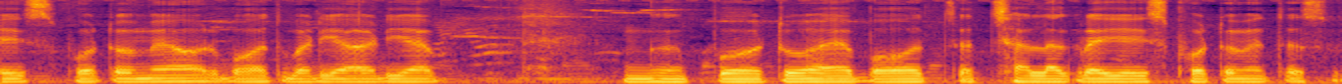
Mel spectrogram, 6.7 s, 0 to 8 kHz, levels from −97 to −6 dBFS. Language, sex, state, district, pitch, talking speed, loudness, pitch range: Hindi, male, Bihar, West Champaran, 100 Hz, 170 wpm, -16 LUFS, 100-105 Hz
